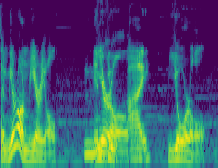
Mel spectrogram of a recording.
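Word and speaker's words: Muiral: mural it's a mirror Muriel mural I URL it's it's real it's weird because it's spelled like Muriel right but the the pronunciations that I've seen watsi staff use is mural all right then that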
